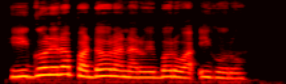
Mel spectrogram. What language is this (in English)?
Kikuyu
